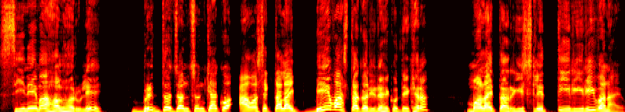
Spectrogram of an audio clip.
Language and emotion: Nepali, angry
